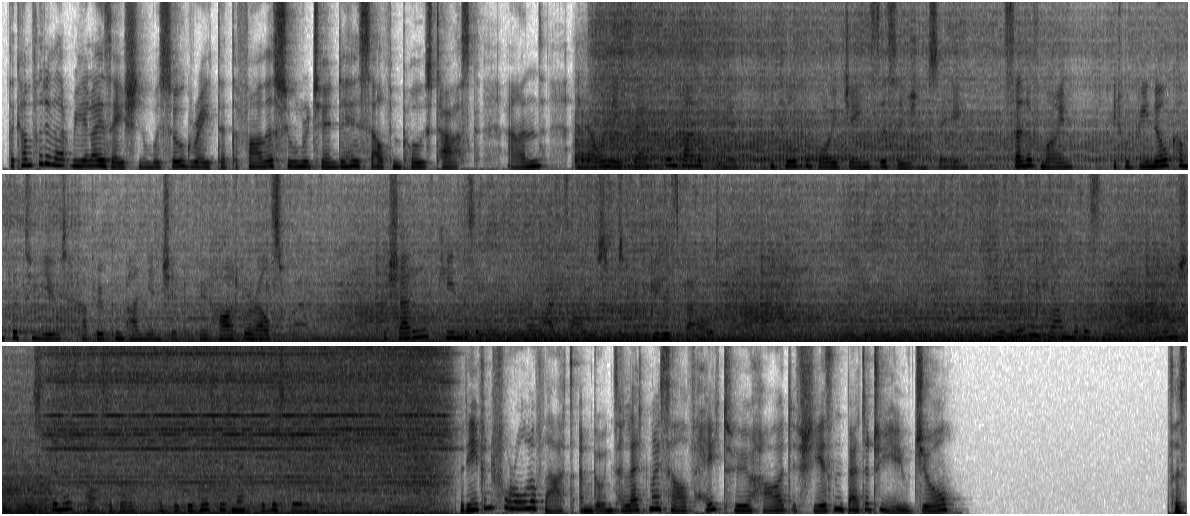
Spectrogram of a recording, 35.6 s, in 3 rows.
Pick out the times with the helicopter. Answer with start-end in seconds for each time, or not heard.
5.7-28.2.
